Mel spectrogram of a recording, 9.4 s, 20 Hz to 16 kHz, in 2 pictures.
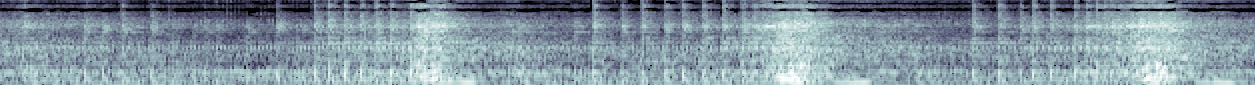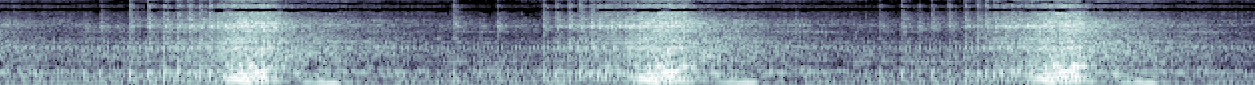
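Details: Rebuilt Goped Sport with brand-new Zenoah G320 two-stroke, custom billet parts: blipped about every second and a half, crisp rise and fall in revs, clean pickup, no misfire; healthy.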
